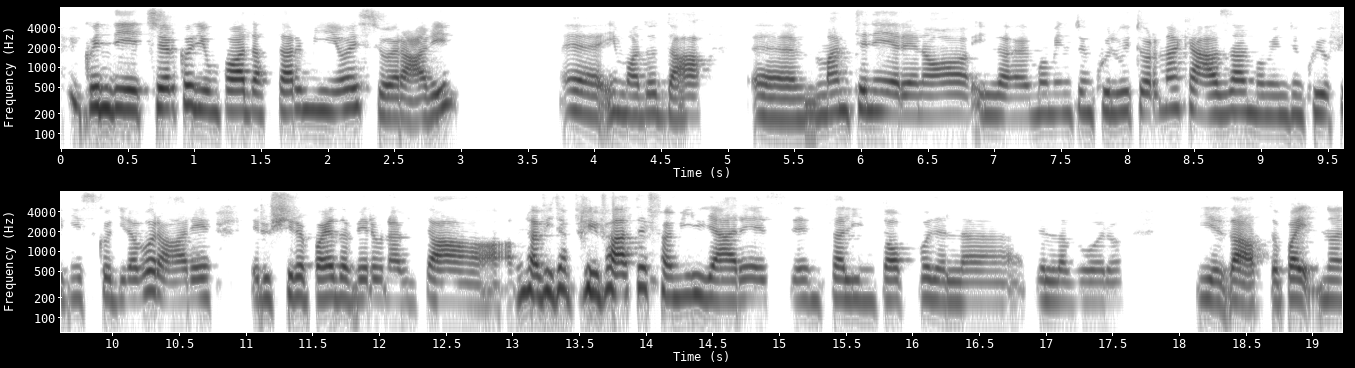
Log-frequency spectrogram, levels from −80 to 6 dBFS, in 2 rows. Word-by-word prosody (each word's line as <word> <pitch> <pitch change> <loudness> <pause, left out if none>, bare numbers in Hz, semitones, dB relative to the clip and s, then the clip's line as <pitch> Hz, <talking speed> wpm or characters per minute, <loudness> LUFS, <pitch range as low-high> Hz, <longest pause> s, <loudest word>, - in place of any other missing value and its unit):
quindi 235 -2 +5
cerco 240 +3 +4
di 240 -4 +3
un 220 -1 -1
po' 220 - +3
adattarmi 220 +1 +3
io 215 +1 -1
ai 240 +2 +3
suoi 205 -8 -2
orari, 190 +9 0 0.8
ehm 210 -4 -1
in 205 -1 -4
modo 195 +1 -2
da 185 0 -1 0.4
ehm 170 -2 -1
mantenere, 210 -1 0
no, 190 +1 -1
il 195 - -7 0.3
momento 200 +1 -8
in 205 - -5
cui 210 +2 -2
lui 210 +1 -2
torna 210 +2 -2
a - - -3
casa, 200 -1 +1
il 210 - -1
momento 190 -1 -6
in - - -5
cui 200 - -3
io 195 - 0
finisco 195 +1 -8
di 185 -1 -10
lavorare 190 -2 0 0.3
e - - -9
riuscire 195 +1 -1
poi 195 0 +4
ad 200 - +2
avere 190 0 -1
una 180 -1 -4
vita 170 -1 -1
una 235 0 +5
vita 250 +4 +4
privata 225 0 +5
e - - +3
familiare 195 -4 0
senza 185 +1 -5
l'intoppo 185 +1 -2
del 175 -2 -4 0.6
del 180 -4 -5
lavoro. 175 0 -8 0.5
Sì, 195 -1 -4
esatto. 175 0 +1
Poi 190 0 +3
non 185 0 -4
195 Hz, 170 wpm, -22 LUFS, 185-215 Hz, 0.8 s, quindi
